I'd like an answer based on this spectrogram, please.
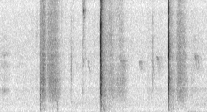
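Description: Pressure flaking a Kay County chert biface: three sharp snaps, roughly a second apart, as the pressure flaker's tip pops flakes off the edge, each followed by a brief scratch of the tool on the stone.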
